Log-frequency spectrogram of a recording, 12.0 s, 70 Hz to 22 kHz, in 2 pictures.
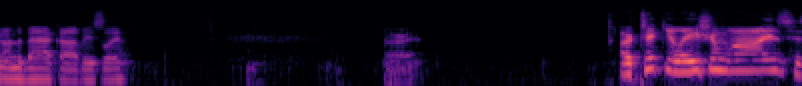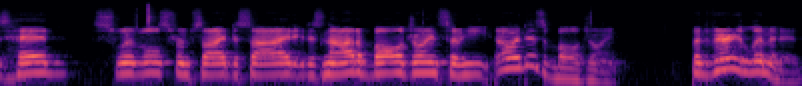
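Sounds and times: person speaking: 0.0 - 1.1, 2.8 - 3.3, 4.5 - 12.0
faint breath through nose: 1.6 - 2.5.

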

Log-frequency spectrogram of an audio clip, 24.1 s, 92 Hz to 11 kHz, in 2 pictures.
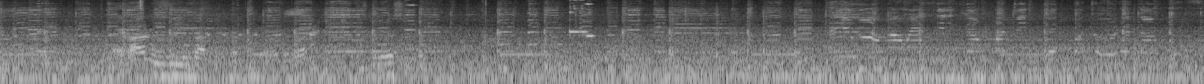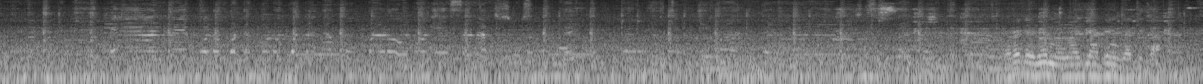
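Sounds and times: car engine and road rumble: 0.0 - 24.0
music playing in car: 0.0 - 24.0.

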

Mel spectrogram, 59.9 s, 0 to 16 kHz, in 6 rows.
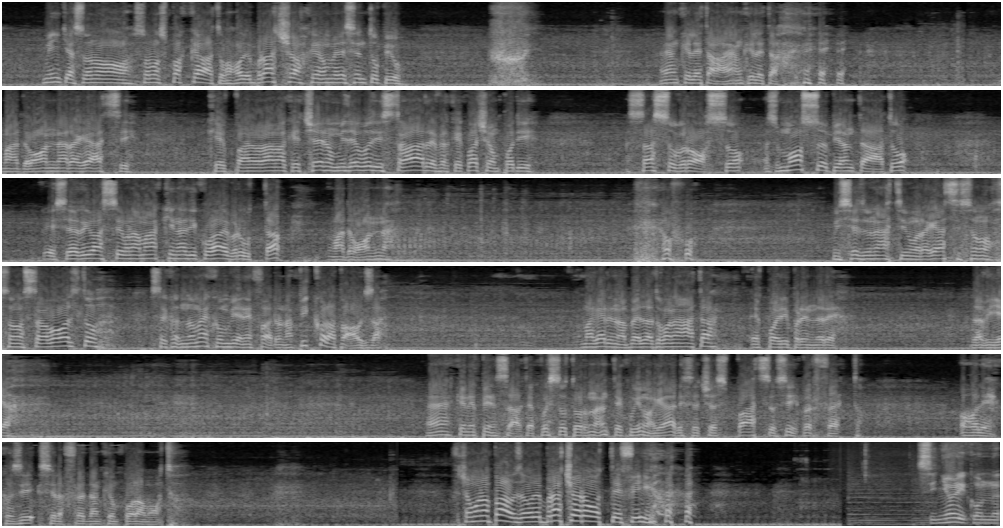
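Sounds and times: motorcycle engine at low speed: 0.0 - 59.1.

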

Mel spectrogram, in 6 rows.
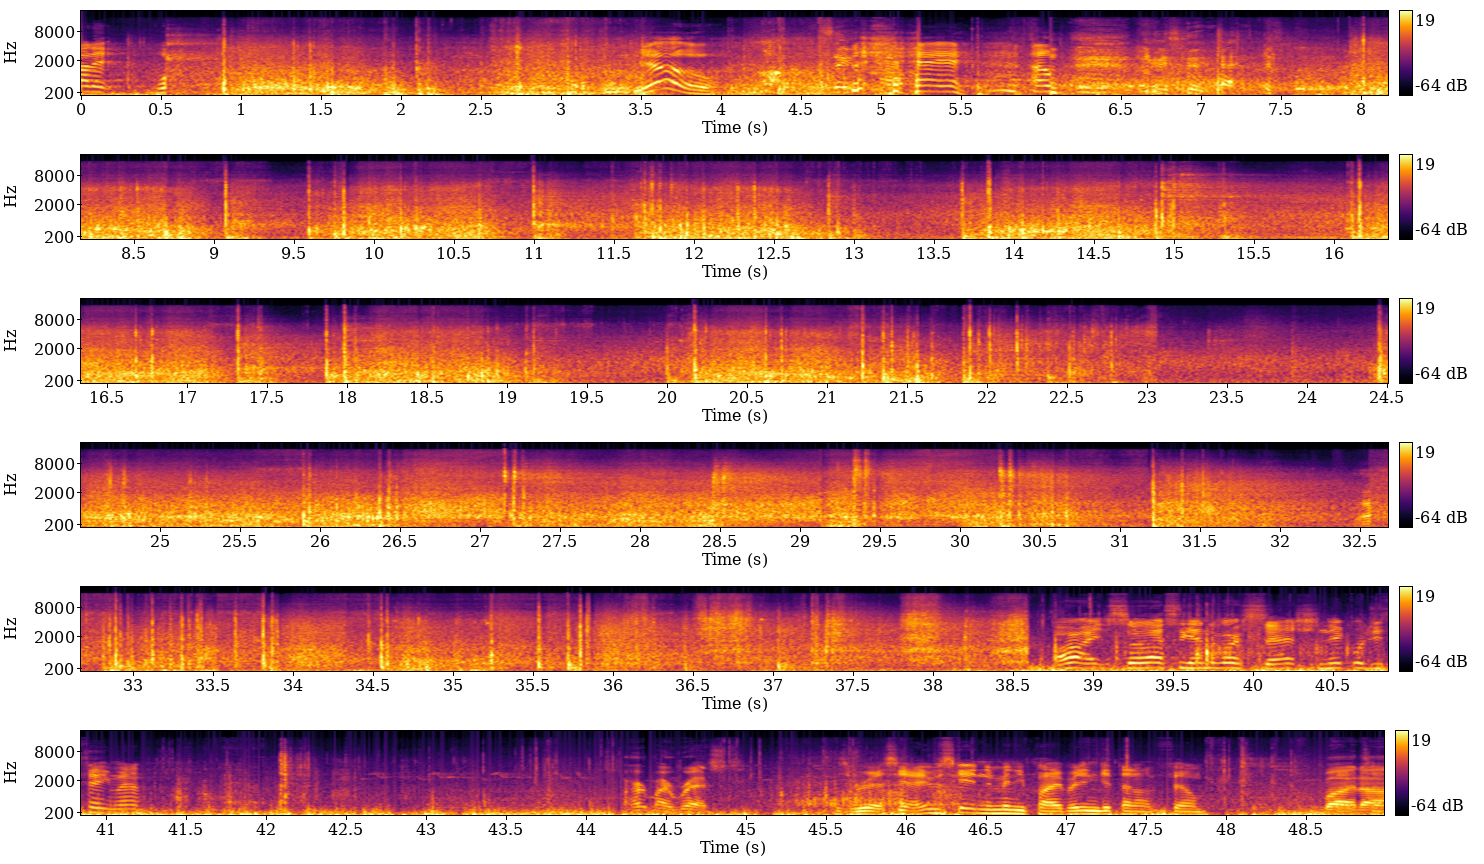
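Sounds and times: skateboard wheels rolling: 0.3 - 48.9
board sliding on metal rail: 7.9 - 31.2, 32.6 - 38.6.

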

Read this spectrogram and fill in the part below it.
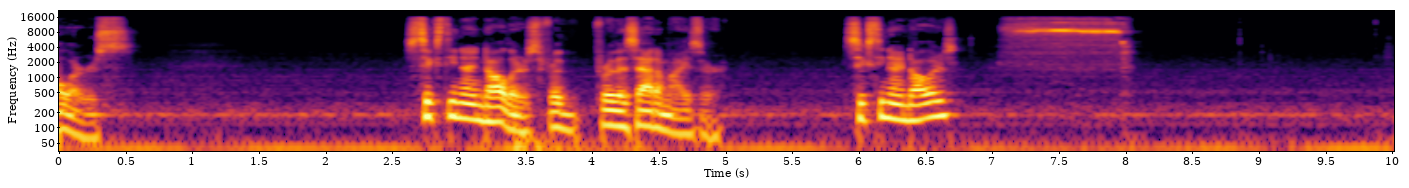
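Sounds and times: e-cigarette airy hiss: 7.0 - 8.1
thin high whistle: 7.0 - 8.2.

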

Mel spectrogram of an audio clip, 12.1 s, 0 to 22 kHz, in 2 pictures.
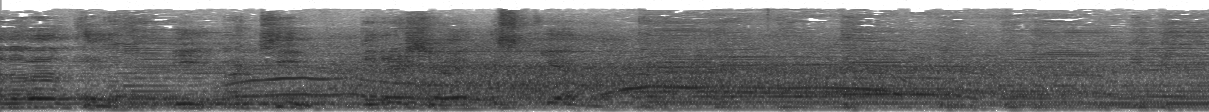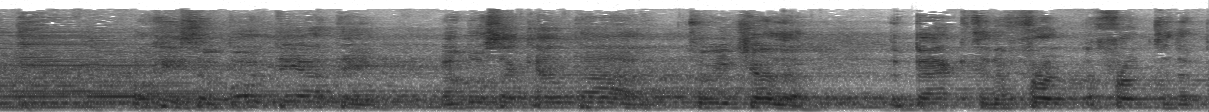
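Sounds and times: voices in live music: 0.0 - 12.0.

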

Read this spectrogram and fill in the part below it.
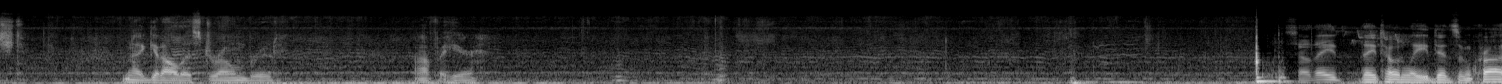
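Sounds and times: bees buzzing: 0.0 - 14.2
dull thump: 10.6 - 11.4, 12.5 - 13.1.

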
